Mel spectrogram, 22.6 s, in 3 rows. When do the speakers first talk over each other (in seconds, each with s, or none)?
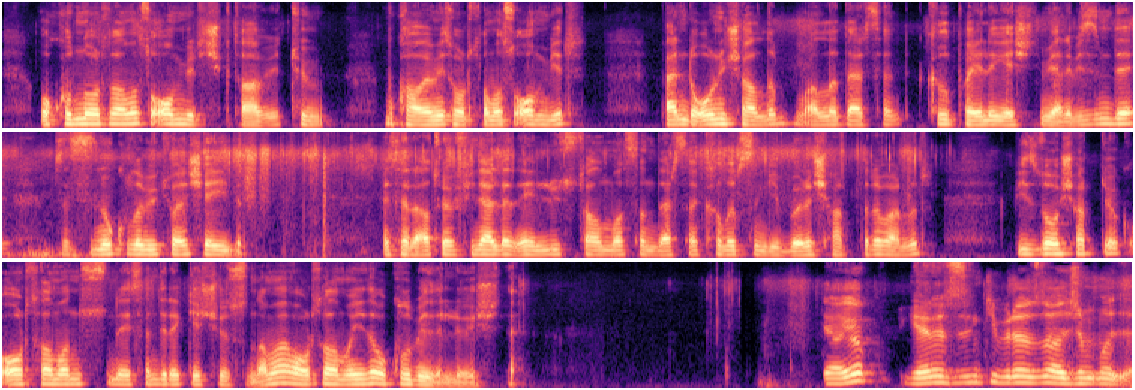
none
